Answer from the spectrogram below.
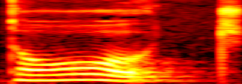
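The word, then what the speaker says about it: thought: TH हम द पढ़ते हैं, इसको पढ़ते हैं थॉट। ठीक है, OU, TH था, OU थो बनेगा थॉट, GH साइलेंट है, थॉट।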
